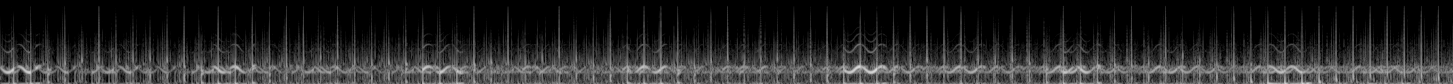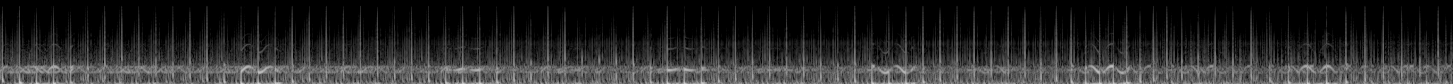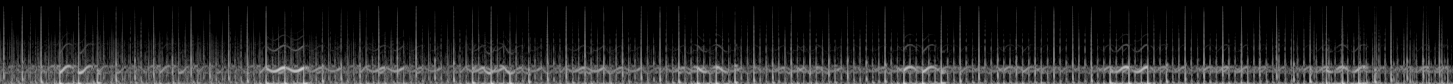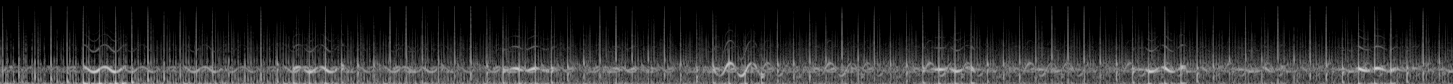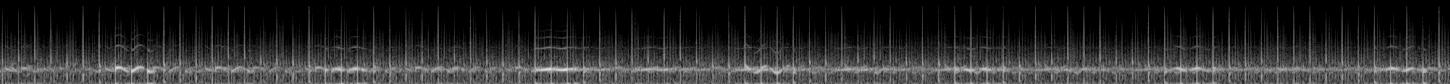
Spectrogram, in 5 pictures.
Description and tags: synthetic, cricket-like sounds/atmo made with my reaktor-ensemble "RmCricket"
